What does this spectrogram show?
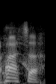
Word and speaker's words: Wopata: Wopata, exactly. Wopata. The W is crucial.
